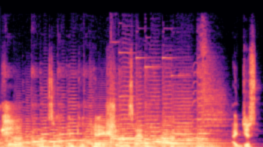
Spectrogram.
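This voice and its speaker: A man's voice: on the low side, little pitch movement, a little slow, over loud music. A man co-hosting a story-reading show, chatting casually and jokily with friends. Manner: jokey, crude humour.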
